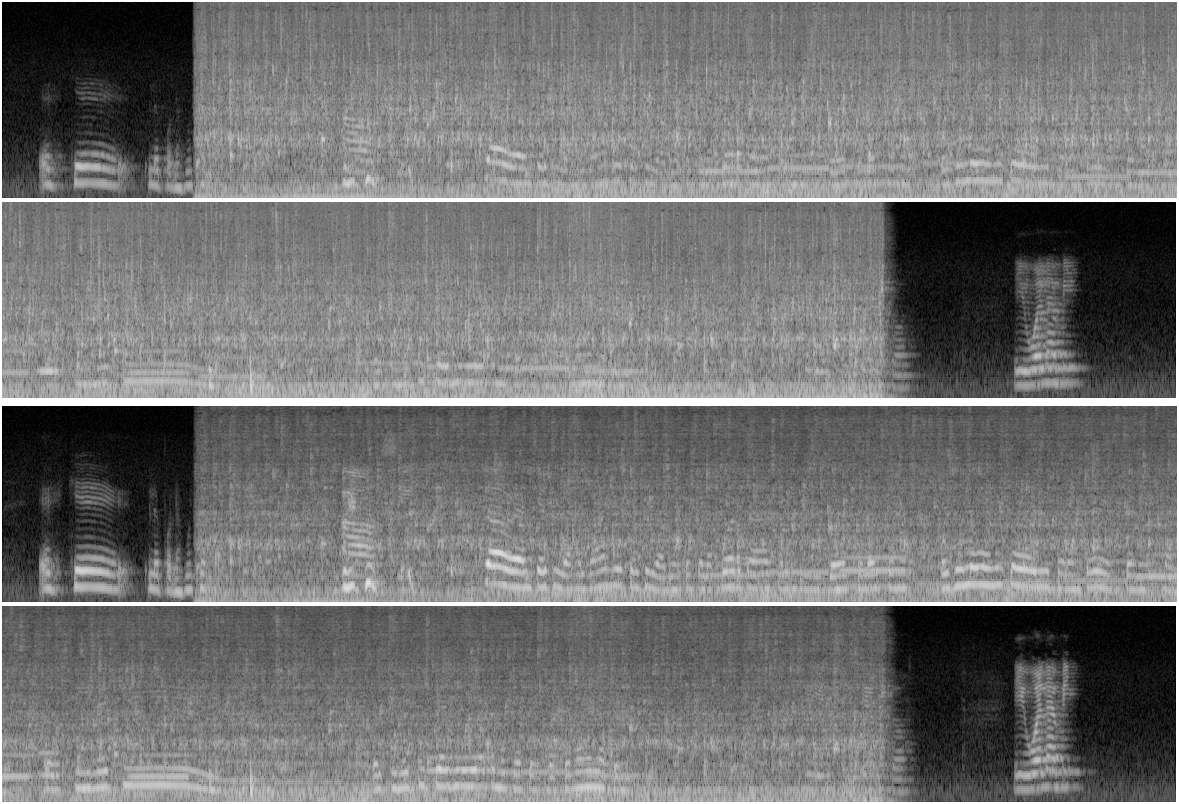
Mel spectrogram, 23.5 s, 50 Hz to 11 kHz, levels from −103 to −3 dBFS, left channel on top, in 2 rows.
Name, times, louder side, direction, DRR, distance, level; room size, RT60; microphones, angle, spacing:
voice 1, 0.4-2.3 3.3-3.8 4.1-4.2 4.8-11.9 12.2-14.1 15.5-18.4, right 6 dB, 85° right, 0.4 m, -30 dB
sound 1, 1.9-20.6, left 5 dB, 50° left, 0.9 m, -30 dB
voice 2, 3.4-4.2 19.7-20.9 21.9-22.4, right 2 dB, 55° right, 2.2 m, -36 dB
sound 2, 6.8-12.3 13.0-18.2, right 1 dB, 20° left, 6.4 m, -38 dB
11.5 x 11.0 x 2.9 m
head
